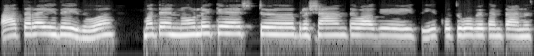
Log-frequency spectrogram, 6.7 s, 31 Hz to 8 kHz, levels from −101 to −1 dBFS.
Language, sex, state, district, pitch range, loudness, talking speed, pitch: Kannada, female, Karnataka, Dharwad, 235-270 Hz, -13 LUFS, 110 wpm, 255 Hz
